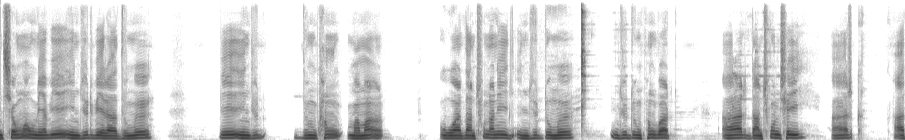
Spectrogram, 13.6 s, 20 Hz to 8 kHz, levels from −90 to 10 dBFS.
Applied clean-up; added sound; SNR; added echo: neural mask model DeepFilterNet 3.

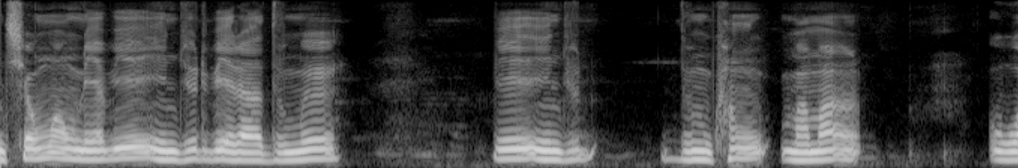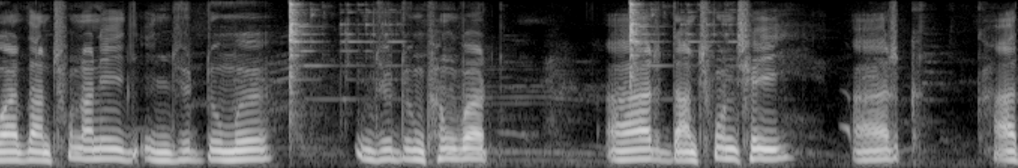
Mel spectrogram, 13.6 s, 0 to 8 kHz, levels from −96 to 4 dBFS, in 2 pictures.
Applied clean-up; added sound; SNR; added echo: none; Glass; 13 dB; none.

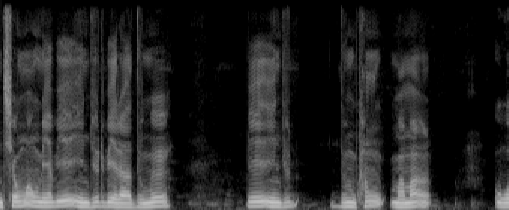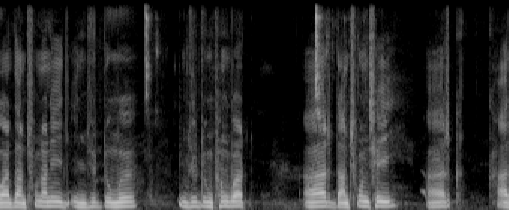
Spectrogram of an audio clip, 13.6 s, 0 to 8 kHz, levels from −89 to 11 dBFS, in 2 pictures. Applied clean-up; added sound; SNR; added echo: neural mask model Resemble Enhance denoiser.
